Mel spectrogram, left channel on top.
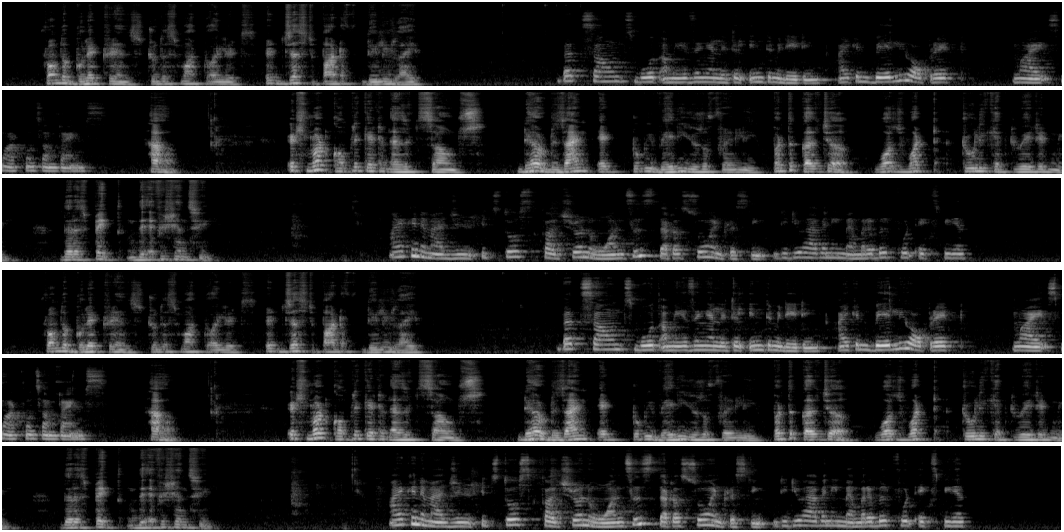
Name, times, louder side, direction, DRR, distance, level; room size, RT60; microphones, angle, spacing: voice 1, 0.4-4.2 12.0-12.4 12.7-12.8 13.5-15.4 15.8-19.1 19.3-19.8 20.2-21.3 21.5-23.3, equal, 20° left, 1.3 m, -28 dB
voice 2, 5.6-9.6 10.1-11.6 24.1-24.2 25.1-30.8, right 3 dB, 45° right, 0.5 m, -27 dB
5.4 x 2.8 x 2.4 m
head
